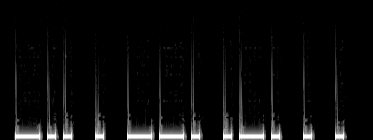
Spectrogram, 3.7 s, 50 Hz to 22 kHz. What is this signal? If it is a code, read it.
Morse code, heard as a keyed tone, about 15 wpm, 700 Hz. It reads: DEGREE
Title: Sentences from Top 1500 Words - New Word Drill - 15wpm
